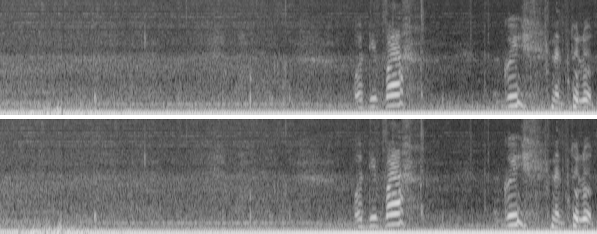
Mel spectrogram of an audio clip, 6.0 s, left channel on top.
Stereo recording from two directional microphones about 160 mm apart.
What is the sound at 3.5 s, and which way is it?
Vehicle, 35° right (ahead or behind).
